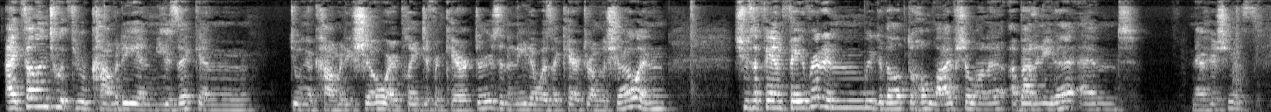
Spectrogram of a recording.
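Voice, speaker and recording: A man's voice: on the high side, fast talker, a little mellow. A man talking casually in an interview as a sassy, campy drag queen. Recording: roomy echo, distant microphone.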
